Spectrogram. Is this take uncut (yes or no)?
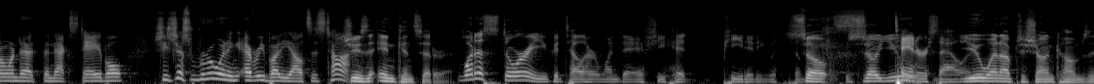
yes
